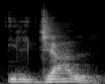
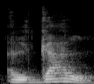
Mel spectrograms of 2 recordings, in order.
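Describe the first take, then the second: First: The word starts with a soft j sound. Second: The word starts with a hard g sound. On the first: This is the Friulian form. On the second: This is the Italian-like form.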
